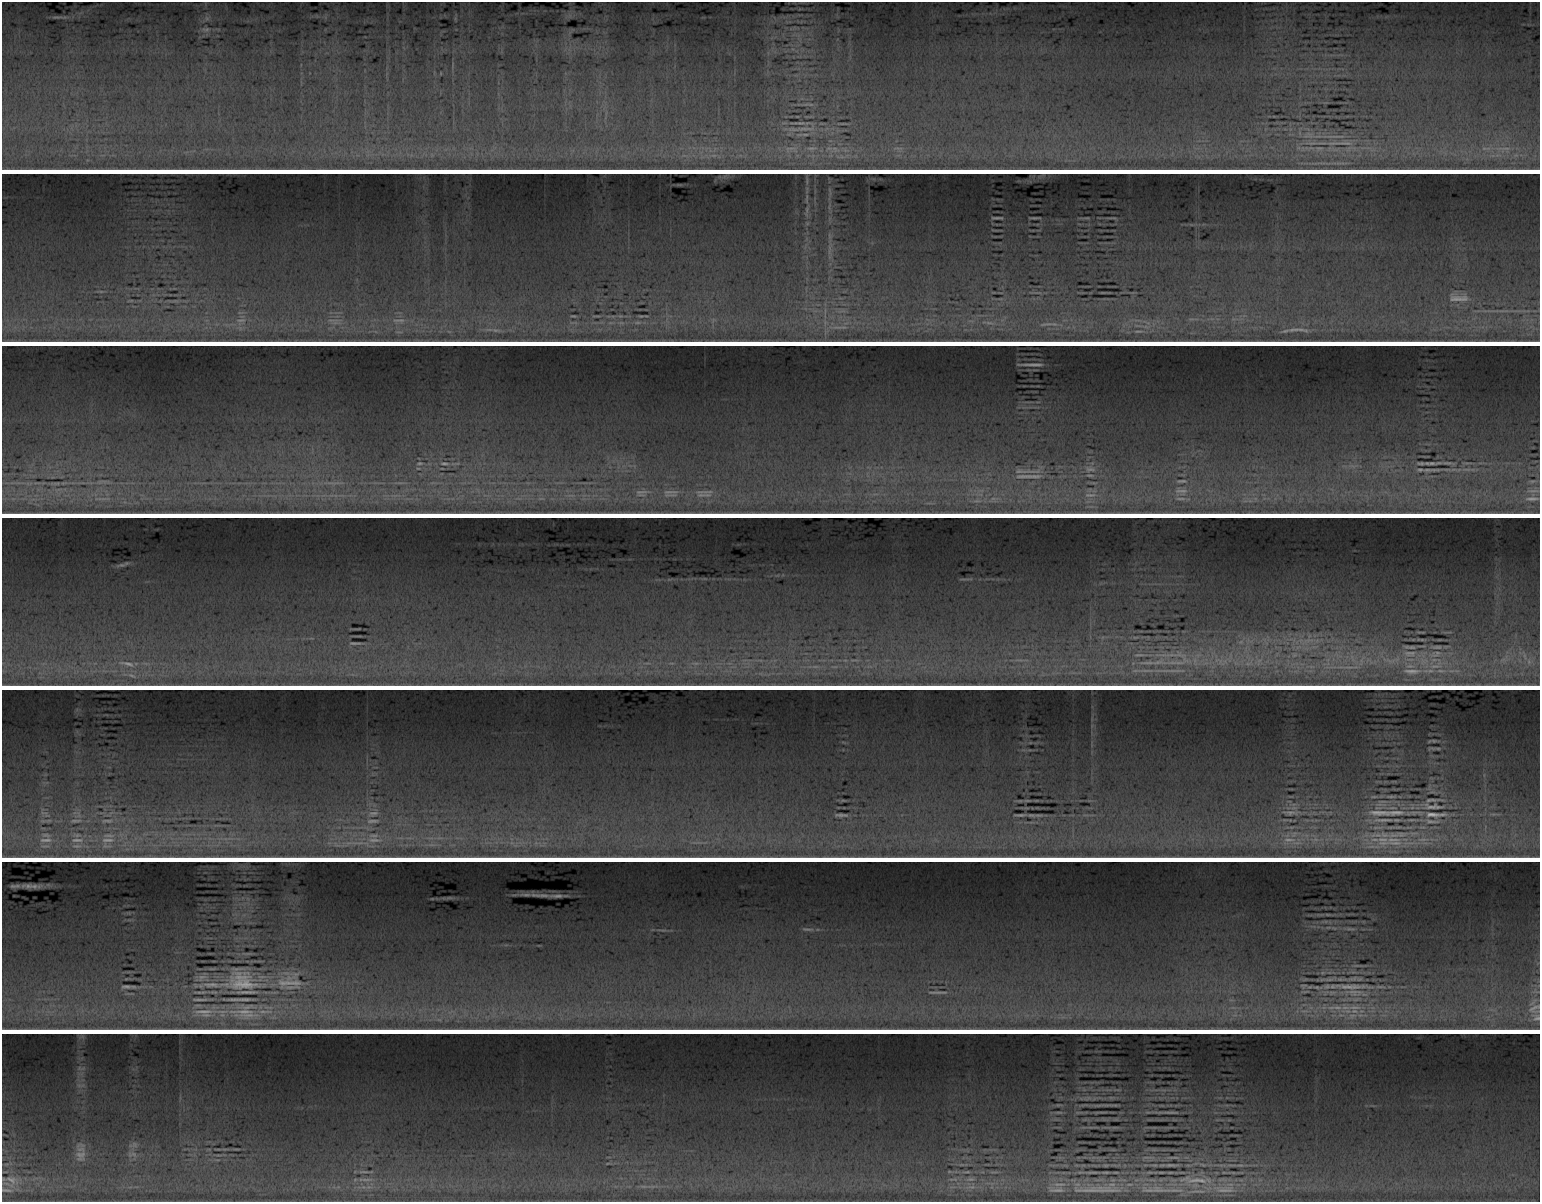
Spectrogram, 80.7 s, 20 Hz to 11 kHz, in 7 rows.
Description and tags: traffic medium Middle East skyline balcony haze from roof 4th floor throaty gridlock traffic jam horn honks Gaza 2016
skyline, balcony, East, medium, traffic, Middle, roof, haze, city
